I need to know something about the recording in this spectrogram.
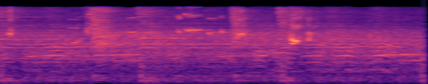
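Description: Basketball dribbled on a hardwood arena court, a few sharp bounces with the loudest about a second and a half in, over steady arena crowd noise.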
